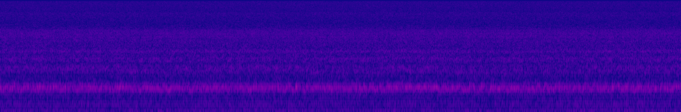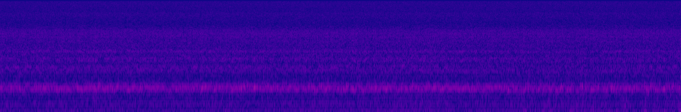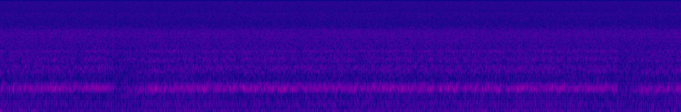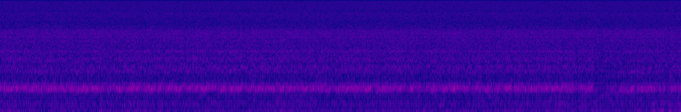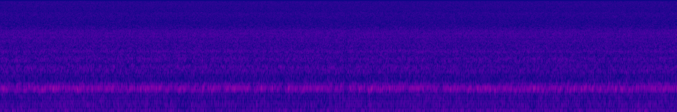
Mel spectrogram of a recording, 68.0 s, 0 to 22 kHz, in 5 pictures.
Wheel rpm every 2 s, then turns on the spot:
230, 230, 230, 220, 220, 210, 230, 230, 240, 240, 240, 220, 220, 230, 220, 210, 230, 240, 230, 230, 220, 220, 230, 230, 230, 230, 220, 230, 240, 230, 240, 240, 210, 210.
none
